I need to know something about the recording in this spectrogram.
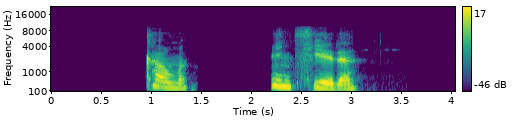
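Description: A young girl laughs.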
